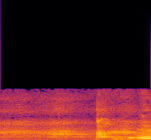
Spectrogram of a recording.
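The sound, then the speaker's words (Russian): A breathy exhale during a breathing exercise: a steady airy rush of breath that jumps louder about halfway through and stays strong to the end. “Выдох.”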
